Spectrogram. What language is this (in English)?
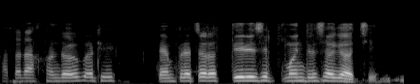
Odia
